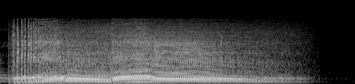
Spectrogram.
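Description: A motorcycle engine revs hard on the throttle, a loud continuous roar that climbs in pitch, dips, climbs again, then settles and fades out.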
